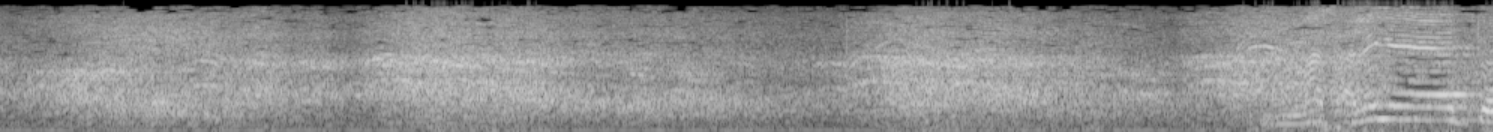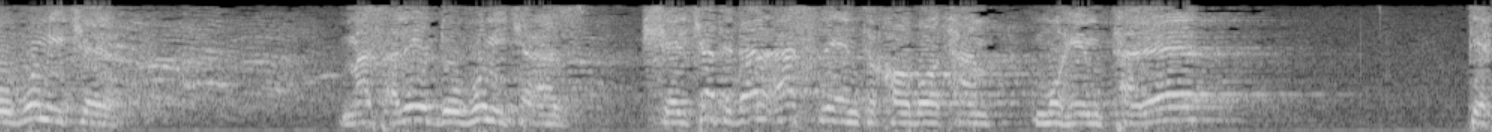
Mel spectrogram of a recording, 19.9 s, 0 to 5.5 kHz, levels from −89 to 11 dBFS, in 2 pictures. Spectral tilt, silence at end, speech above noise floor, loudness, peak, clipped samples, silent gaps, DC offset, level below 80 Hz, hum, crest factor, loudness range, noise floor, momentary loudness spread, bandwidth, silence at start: -5.5 dB/octave; 0 s; 25 dB; -8 LUFS; 0 dBFS; 0.4%; none; under 0.1%; -36 dBFS; none; 10 dB; 4 LU; -33 dBFS; 12 LU; 5.4 kHz; 0 s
